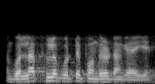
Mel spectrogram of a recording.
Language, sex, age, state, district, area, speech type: Odia, male, 30-45, Odisha, Kalahandi, rural, conversation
